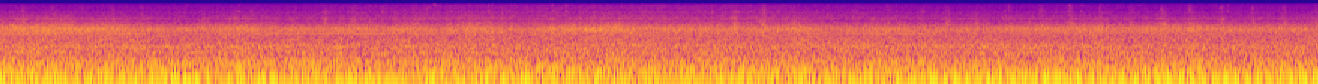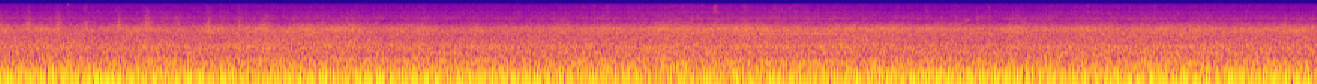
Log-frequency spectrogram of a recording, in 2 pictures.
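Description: Steady low rumble of road and engine noise inside a vehicle cruising at highway speed.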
